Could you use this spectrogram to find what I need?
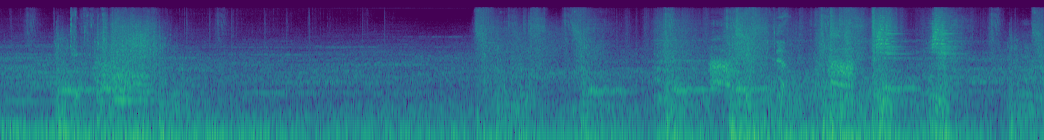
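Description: Magic spells crackle and burst in short bursts.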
